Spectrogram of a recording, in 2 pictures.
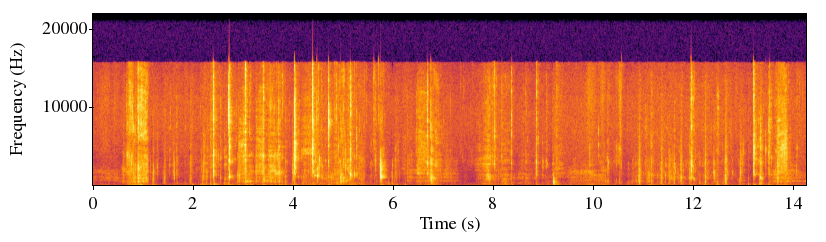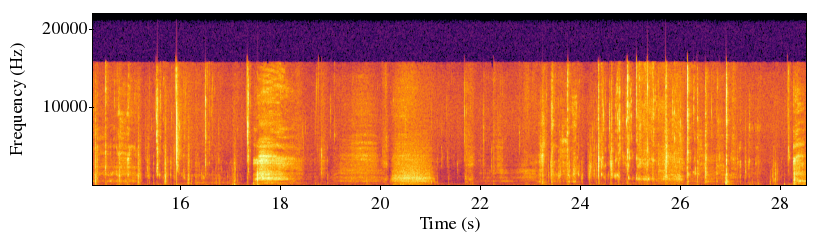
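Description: Close-miked chewing and lip-smacking of a person eating spicy kimchi stew, with many short wet mouth clicks throughout.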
